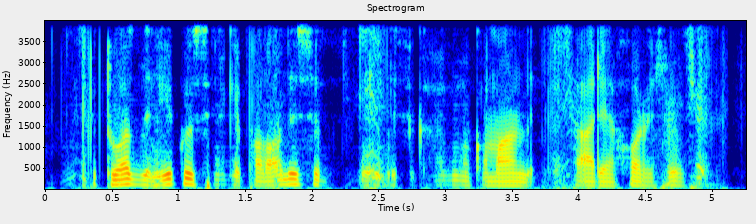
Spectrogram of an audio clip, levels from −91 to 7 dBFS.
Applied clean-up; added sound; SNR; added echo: neural separator model SepFormer WHAMR!.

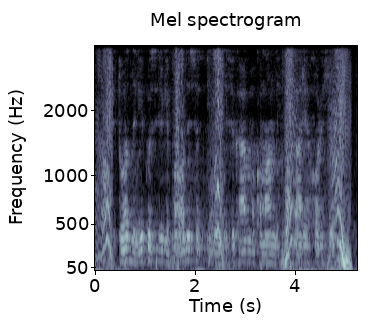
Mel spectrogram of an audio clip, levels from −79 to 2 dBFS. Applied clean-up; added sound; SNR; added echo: none; Zipper (clothing); -1 dB; reverberation time 1.3 s.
